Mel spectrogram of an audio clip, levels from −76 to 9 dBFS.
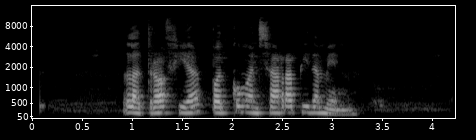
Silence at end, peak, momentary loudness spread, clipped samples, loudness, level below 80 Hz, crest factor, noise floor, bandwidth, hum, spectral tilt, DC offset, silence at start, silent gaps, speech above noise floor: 1 s; -8 dBFS; 8 LU; under 0.1%; -27 LUFS; -78 dBFS; 20 dB; -62 dBFS; 10.5 kHz; none; -6 dB/octave; under 0.1%; 0.05 s; none; 36 dB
